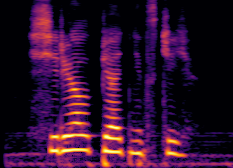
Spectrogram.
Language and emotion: Russian, neutral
